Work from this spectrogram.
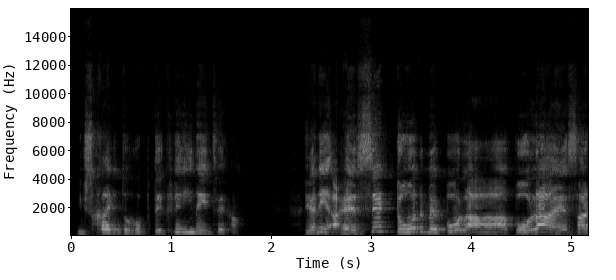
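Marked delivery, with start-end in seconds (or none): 0.1-1.7 shocked family. Retold or imitated. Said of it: "सब लोग दंग रह गए".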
